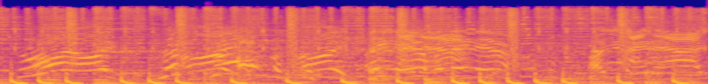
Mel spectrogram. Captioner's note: crowd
